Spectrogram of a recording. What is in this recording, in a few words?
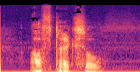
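"aftreksel", Dutch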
